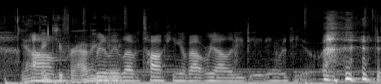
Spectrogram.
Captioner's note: laughter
